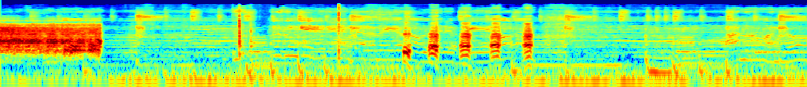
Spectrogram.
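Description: CB radio speaker: a radio voice transmission that cuts off abruptly about a second in, followed by quieter music with a few short vocal sounds coming over the channel.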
